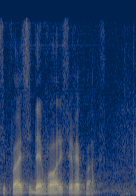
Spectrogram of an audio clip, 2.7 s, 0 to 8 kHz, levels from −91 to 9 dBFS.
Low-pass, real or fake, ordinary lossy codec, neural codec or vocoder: 7.2 kHz; real; MP3, 64 kbps; none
